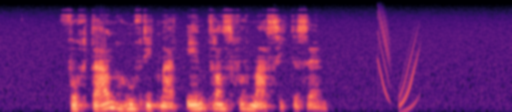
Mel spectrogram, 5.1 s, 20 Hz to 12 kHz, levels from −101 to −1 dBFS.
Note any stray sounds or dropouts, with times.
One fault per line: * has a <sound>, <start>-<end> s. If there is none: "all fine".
* has a chirp, 3.8-4.2 s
